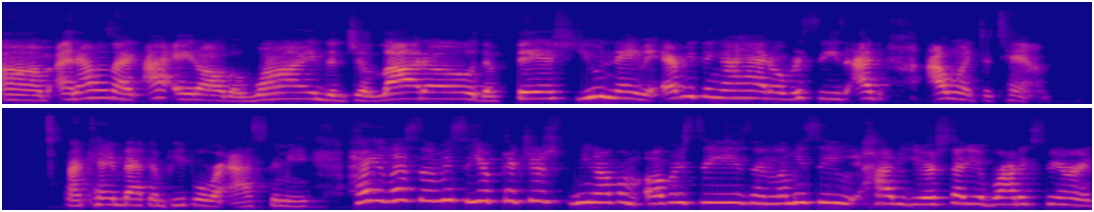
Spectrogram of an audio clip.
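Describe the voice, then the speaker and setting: A woman's high, bright, sharp voice with a New York accent, an animated tone, very wide pitch swings and a fairly quick pace. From New York (Queens). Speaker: fitness trainer. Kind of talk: webinar presentation. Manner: fast.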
